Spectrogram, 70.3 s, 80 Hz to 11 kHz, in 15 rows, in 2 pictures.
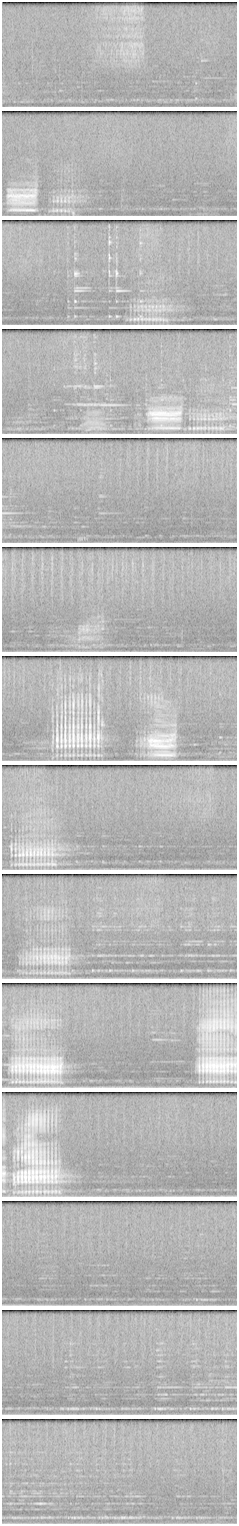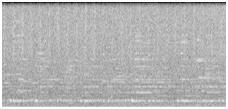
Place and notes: Lac Lautier - sheeps & Bells
Recording made on the shores of Lake Lautier (2350m) with a Roland R05 recorder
